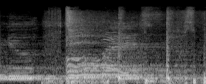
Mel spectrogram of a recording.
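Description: A six-voice a cappella group singing close harmony on held chords, with vocal percussion keeping a steady beat underneath.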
